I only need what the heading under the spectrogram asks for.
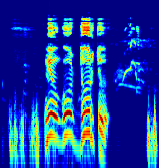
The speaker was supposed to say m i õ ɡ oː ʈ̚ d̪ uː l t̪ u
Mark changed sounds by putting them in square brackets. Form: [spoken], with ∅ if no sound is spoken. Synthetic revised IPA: m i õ ɡ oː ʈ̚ d̪ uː [ɾ] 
